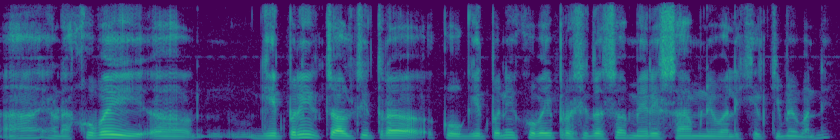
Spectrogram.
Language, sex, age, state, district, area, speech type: Nepali, male, 45-60, West Bengal, Darjeeling, rural, spontaneous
